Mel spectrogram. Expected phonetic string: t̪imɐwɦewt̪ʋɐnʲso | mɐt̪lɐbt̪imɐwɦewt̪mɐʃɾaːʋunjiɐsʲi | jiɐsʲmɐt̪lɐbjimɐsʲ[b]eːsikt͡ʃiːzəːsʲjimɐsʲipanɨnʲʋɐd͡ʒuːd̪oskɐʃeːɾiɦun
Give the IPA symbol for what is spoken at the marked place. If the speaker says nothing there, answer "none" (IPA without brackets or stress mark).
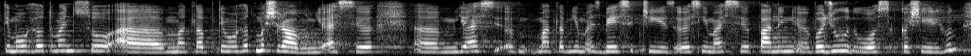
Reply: b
